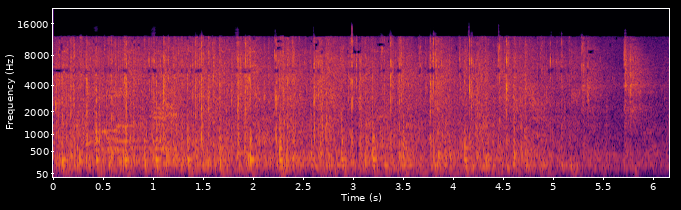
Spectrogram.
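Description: Many members of parliament thumping their desks in applause: a dense, continuous patter of hand blows on the benches that thins out near the end.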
